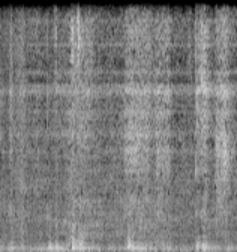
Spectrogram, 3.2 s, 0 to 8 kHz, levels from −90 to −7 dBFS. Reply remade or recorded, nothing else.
remade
